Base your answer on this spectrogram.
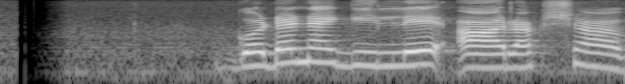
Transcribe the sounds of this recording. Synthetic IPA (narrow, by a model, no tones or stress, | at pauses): ɡoɖɐnɐɡilːeʔaːɾɐkʂaː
